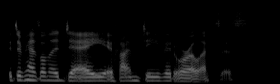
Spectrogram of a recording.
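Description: A woman speaks with vocal fry. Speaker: podcast co-host. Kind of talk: casual chat.

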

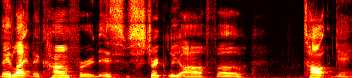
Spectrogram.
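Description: Bright and sharp in tone, a man with an American accent talks at a moderate pace and a medium pitch. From Naples, Florida. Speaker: podcast co-host. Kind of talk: casual chat.

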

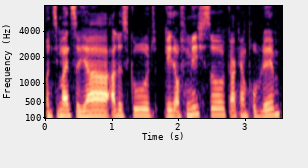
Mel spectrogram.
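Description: A man with an unremarkable speaking voice talks at a fairly high pitch and a moderate pace, with ordinary pitch variation. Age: 20s. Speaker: musician and trainee lab technician. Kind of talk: casual chat. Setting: outdoors at night under the stars.

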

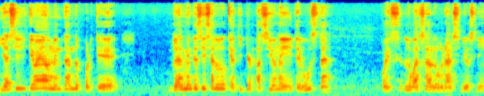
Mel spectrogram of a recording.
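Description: A man with a Mexican accent at a moderate pace. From Mexico, Zamora region (Michoacán). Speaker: podcaster. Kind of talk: casual chat.

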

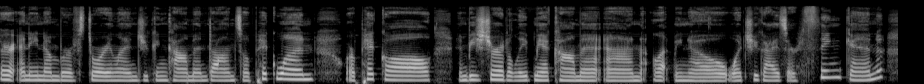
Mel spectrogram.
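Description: Soft-spoken and enthusiastic, a woman of medium pitch speaks at a moderate pace with ordinary pitch variation, in a dry, close sound with no echo on a very clean recording with a silent background. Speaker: soap opera recap podcaster. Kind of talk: casual chat. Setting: in bed at home. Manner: soft, muted delivery; enthusiastic, laughs often.

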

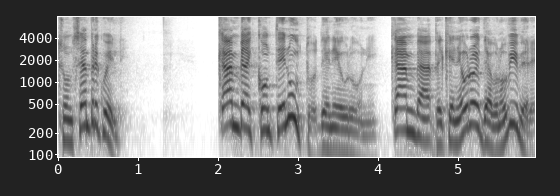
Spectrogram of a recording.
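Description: Very wide pitch swings from a man at a fairly quick pace, on a very clean recording against a silent background. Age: 70s. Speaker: doctor and author. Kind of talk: public talk.

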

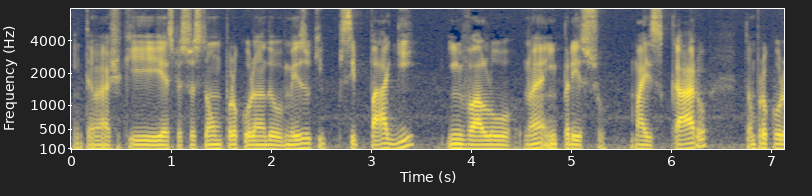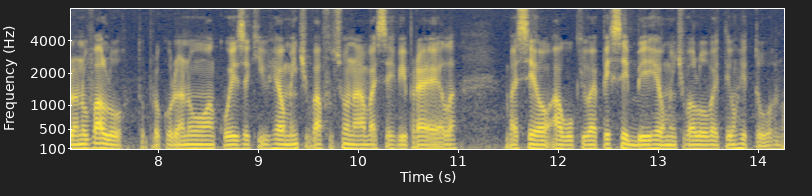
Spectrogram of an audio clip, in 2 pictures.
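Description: Fairly quick, monotone, flat delivery in a Bahian accent. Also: man, very deep, low pitch for a man. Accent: Bahian Brazilian Portuguese. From Bahia, Brazil (Salvador). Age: 40s. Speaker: auto repair business owner. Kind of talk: interview.

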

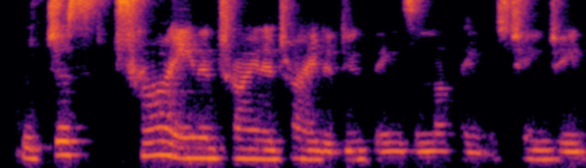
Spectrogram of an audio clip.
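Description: A woman's fairly low, somewhat breathy voice at a moderate pace. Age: 40s. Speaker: yoga instructor and wellness coach. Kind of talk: casual interview chat.

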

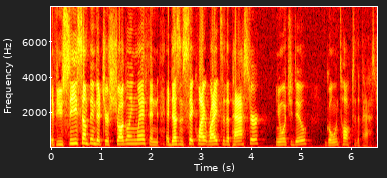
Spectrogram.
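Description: In a very clean recording with a silent background, a man with an American accent projects a raised, high-pitched voice with a bright, sharp tone, ordinary pitch variation and a moderate pace. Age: 30s. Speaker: pastor. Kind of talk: sermon.

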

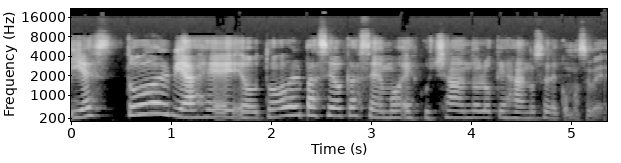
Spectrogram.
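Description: Lively in intonation, a woman talks at a fairly high pitch in an unremarkable speaking voice. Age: 20s. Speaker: podcast host and illustrator. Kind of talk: casual monologue.

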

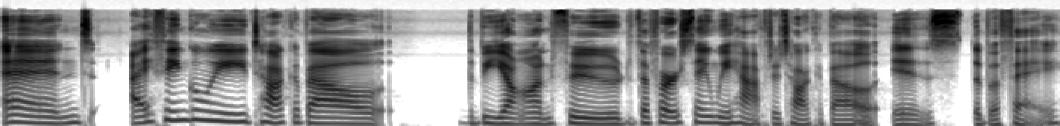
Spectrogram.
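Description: Very clean recording, silent background, with a woman's ordinary speaking voice, medium pitch, ordinary pitch variation, fairly slow pace and a dry, close sound with no echo. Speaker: podcast co-host. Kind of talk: casual chat.

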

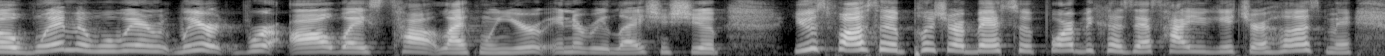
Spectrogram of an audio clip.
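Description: On a very clean recording with a silent background, a woman speaks at a high pitch with lively intonation in a dry, close sound with no echo. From US Midwest, St. Louis inner city. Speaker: car salesperson. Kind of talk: casual chat.

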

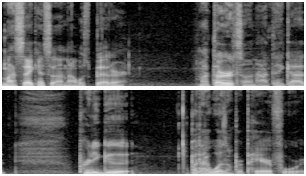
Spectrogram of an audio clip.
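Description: A man at a medium pitch with an animated tone, ordinary pitch variation, a fairly quick pace and long, frequent pauses. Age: 40s. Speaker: podcast host and preacher. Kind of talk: sermon-style monologue.

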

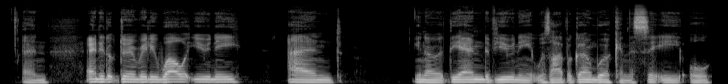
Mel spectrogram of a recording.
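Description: Speaking at a fairly quick pace with an English Midlands accent, a man with a fairly low pitch comes through on a very clean recording with a silent background. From English Midlands, Derby. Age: 30s. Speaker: property investor and podcaster. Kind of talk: casual monologue to listeners. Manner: animated.

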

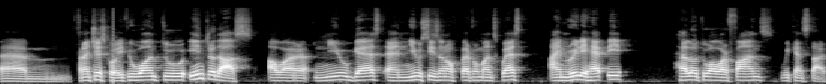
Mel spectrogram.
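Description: This is an unremarkable speaking voice with ordinary pitch variation. It moves at a fairly slow pace against a quiet background. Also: man, medium pitch for a man. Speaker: podcast host. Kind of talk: interview.

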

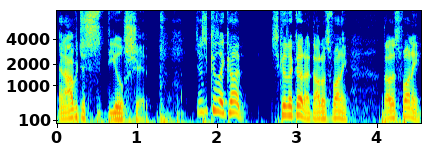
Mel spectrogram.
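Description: An American-accented man, animated and very fast, with lively intonation, on a very clean recording with a silent background. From New York. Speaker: podcast host. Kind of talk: casual solo rant.

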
